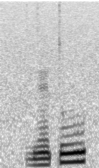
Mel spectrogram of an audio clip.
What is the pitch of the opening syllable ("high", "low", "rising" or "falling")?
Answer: low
